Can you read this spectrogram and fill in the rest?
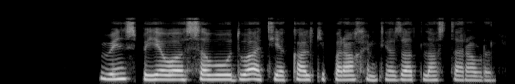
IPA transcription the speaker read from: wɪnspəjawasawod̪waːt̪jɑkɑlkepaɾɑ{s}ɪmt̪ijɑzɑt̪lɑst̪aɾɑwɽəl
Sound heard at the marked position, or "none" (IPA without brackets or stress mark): x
